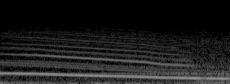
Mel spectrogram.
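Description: A synthesized tone with several overtones gliding slowly and smoothly down in pitch, over a steady held note, in an electronic music backing.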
